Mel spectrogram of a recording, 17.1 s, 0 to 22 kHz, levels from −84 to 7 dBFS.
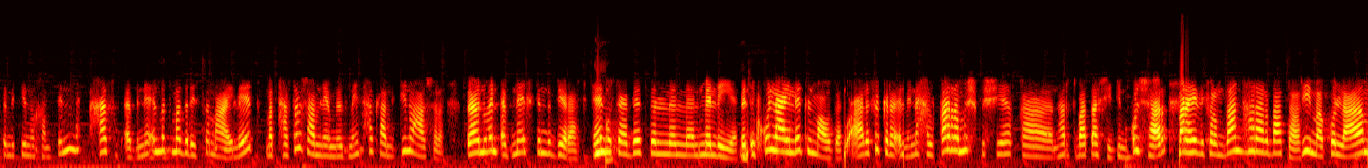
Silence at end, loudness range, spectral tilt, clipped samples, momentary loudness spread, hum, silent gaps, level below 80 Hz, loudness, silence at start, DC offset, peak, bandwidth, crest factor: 0 s; 6 LU; -6.5 dB/octave; under 0.1%; 12 LU; none; none; -60 dBFS; -21 LUFS; 0.05 s; under 0.1%; -2 dBFS; 7.8 kHz; 18 dB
